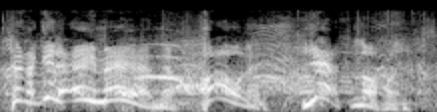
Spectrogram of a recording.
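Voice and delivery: a parody of a fired-up churchgoer; hammed-up worshipper. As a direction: play an eager congregant crying out praise. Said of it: "You go".

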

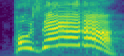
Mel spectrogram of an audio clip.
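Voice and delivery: long, high shout of Hosanna; crying out. Acted. Preacher acts the crowd greeting Jesus, crying out. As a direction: cry it out loud and drawn out. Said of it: "people are all crying out".

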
